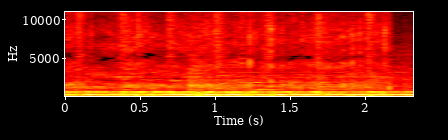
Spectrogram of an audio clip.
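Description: Handheld kitchen blowtorch flame with a steady rushing hiss as it sears the skin of a striped bass fillet, under steady background music.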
